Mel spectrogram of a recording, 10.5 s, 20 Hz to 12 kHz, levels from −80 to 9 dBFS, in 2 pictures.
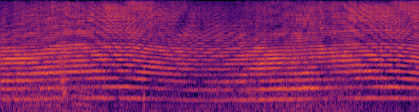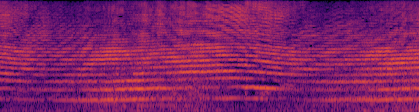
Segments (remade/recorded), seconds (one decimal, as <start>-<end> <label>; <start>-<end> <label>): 0.0-10.5 remade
